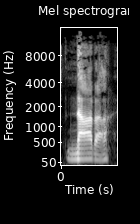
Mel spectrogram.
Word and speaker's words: Nauta: work at Mar-a-Lago to a person who's, I think his name is pronounced Nauta, N-A-U-T-A.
